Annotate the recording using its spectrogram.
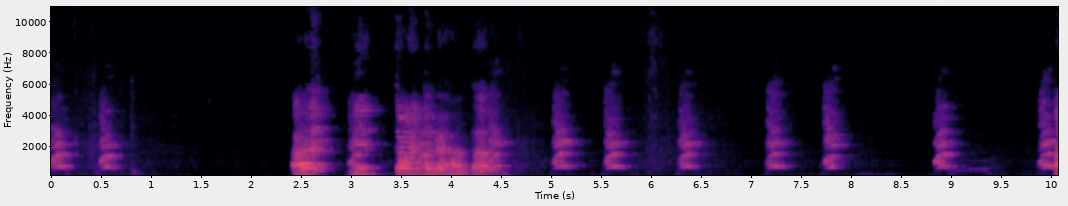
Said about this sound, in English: Great, and now there's the dog.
